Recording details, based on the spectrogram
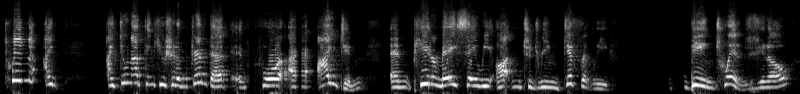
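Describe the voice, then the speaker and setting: Woman playing a hesitant high-voiced boy. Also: lively intonation, slow, fairly bright tone, poor audio. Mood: timid. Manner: hesitant, stammering. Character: timid, hesitant young twin boy. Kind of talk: audio play acting.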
